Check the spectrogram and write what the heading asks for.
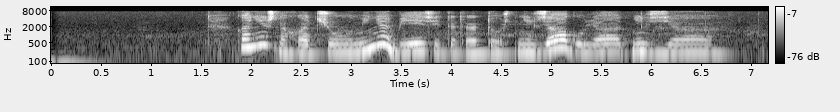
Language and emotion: Russian, sad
